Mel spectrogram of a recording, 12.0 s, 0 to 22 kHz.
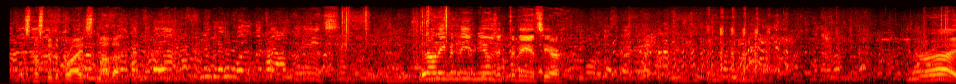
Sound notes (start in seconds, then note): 2.6 villagers chattering; 4.2 camera flashes; 8.0 villagers chattering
